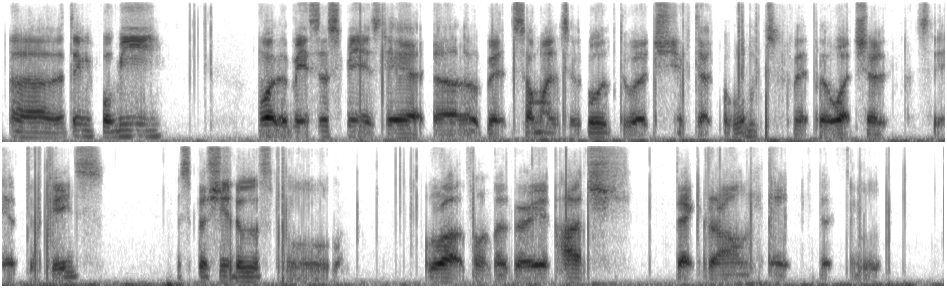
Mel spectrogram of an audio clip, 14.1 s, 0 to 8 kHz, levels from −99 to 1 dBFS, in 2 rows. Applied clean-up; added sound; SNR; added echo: neural diffusion model UNIVERSE++.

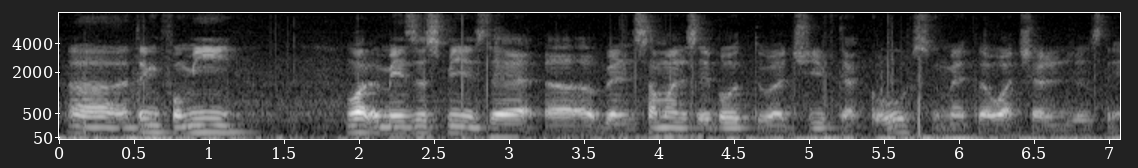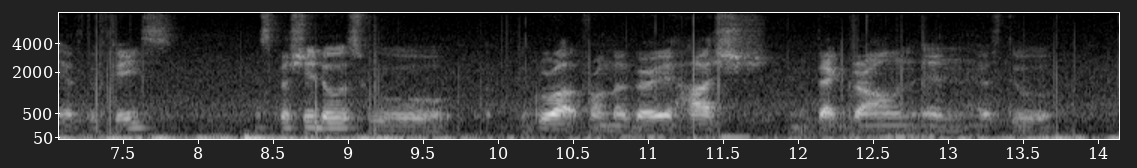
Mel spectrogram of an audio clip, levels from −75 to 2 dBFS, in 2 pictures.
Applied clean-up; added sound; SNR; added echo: none; Crackle; 10 dB; none.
